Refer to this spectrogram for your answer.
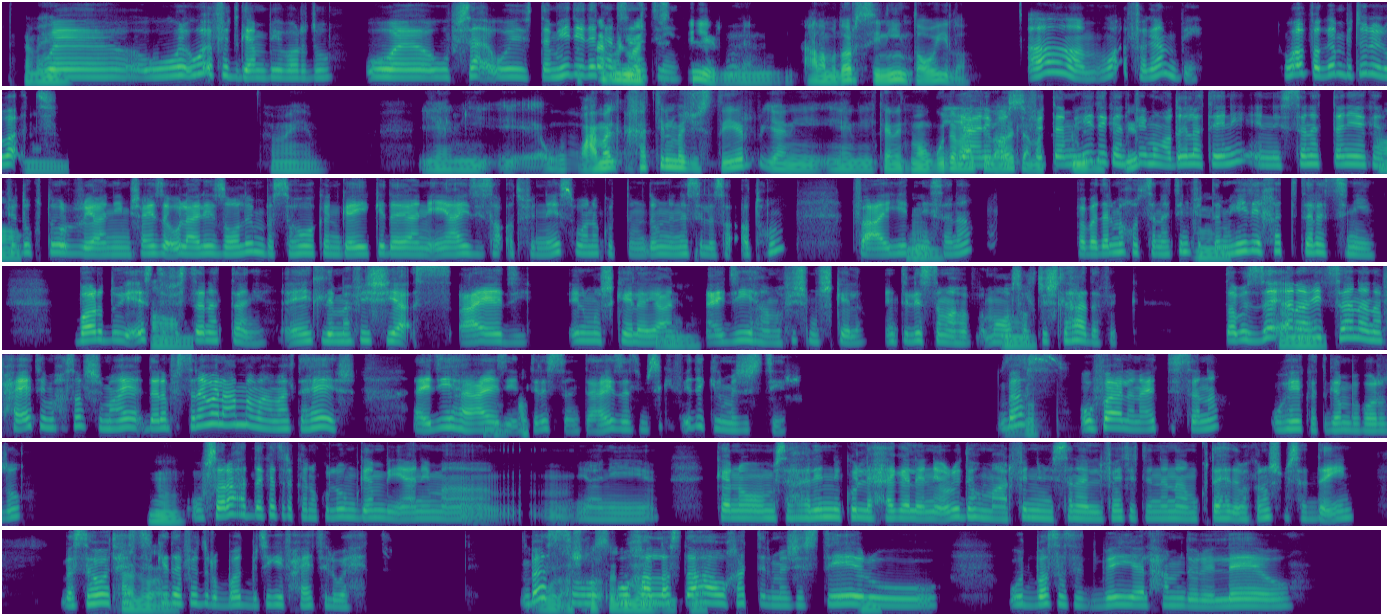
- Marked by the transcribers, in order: tapping; unintelligible speech; throat clearing; unintelligible speech; other noise; in English: "already"; in English: "درُوبّات"
- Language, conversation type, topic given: Arabic, podcast, مين ساعدك وقت ما كنت تايه/ة، وحصل ده إزاي؟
